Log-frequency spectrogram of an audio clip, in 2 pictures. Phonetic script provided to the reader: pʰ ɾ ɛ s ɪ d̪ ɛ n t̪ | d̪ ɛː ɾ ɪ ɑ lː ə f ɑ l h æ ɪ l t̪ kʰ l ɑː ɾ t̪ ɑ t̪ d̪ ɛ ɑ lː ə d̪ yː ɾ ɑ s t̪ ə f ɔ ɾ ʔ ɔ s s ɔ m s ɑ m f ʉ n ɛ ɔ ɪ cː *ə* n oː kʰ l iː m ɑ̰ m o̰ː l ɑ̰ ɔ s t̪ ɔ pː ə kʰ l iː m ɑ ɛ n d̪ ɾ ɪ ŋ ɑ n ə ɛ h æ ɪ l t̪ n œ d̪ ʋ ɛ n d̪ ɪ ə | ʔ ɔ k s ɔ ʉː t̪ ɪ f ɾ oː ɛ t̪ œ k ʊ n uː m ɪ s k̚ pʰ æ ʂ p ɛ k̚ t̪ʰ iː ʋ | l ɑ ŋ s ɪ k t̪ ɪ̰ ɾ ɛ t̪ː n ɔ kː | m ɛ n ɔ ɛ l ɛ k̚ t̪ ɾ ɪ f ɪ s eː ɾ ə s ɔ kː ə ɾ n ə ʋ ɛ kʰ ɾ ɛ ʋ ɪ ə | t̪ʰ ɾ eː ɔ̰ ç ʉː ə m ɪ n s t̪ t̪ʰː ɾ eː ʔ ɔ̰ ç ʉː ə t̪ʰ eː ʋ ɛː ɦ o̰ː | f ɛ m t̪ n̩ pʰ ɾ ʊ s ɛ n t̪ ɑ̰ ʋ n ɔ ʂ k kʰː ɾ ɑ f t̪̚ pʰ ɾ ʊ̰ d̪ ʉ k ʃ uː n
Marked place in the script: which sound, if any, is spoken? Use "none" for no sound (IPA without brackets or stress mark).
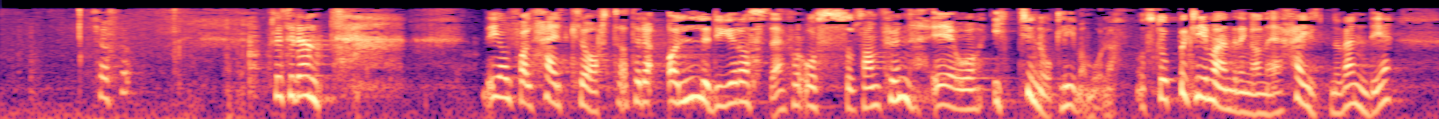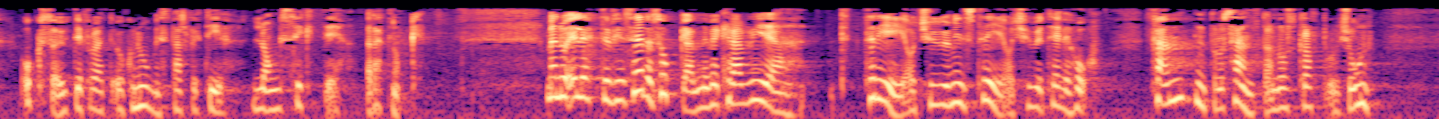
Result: ə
